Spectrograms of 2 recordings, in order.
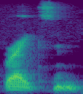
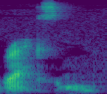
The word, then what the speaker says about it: Braixen: I used to call Braixen Braxin until it appeared in the cartoon. Then I was like, whoops, been calling it the wrong thing the whole time.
